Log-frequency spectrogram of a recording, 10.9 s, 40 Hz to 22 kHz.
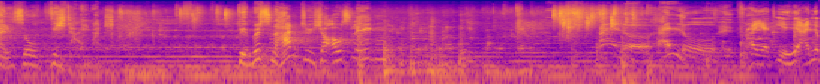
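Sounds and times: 
speech: 0.0 - 5.3, 10.1 - 10.9
water overflowing from a hotel-room sink clogged with a chamois cloth: 1.4 - 8.9.

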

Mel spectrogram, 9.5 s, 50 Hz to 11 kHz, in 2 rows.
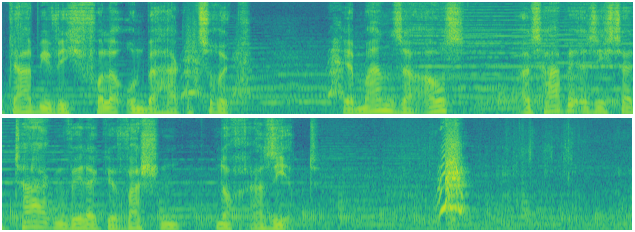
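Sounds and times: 
speech: 0.0 - 7.2
dog barking: 1.3 - 2.8, 8.0 - 8.3.

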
